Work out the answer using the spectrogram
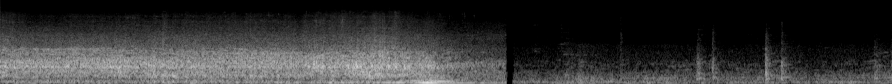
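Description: Loud rushing roar of a Garib Rath express's coaches passing close alongside at speed on the next track, heard from the open doorway of a moving train. The roar cuts off suddenly about five seconds in. What remains is a much quieter train rumble with a few light clicks as the train rolls slowly along a station platform.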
